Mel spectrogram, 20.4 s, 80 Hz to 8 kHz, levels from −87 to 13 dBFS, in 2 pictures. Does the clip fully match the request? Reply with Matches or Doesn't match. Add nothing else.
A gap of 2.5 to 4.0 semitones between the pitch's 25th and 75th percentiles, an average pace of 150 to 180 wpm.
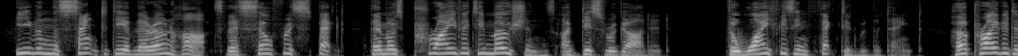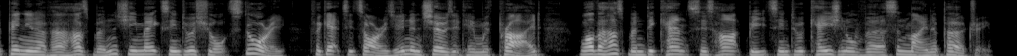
Doesn't match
